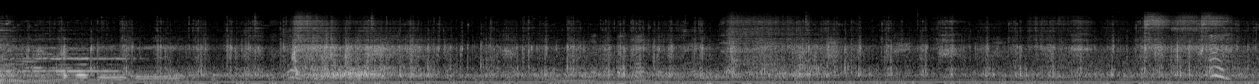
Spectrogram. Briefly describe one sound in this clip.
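Footsteps tread steadily on the ground.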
